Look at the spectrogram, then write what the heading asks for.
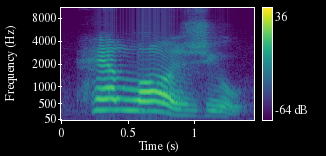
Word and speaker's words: relógio: Relógio é uma paroxítona, né? Por isso que está aqui pintada a taxinha, ó. A sílaba tônica é o Ló, é acentuada graficamente porque termina em ditongo e por isso ela foi circulada.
